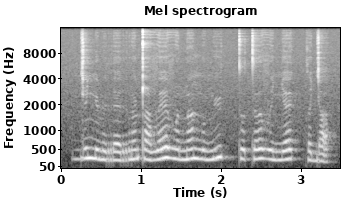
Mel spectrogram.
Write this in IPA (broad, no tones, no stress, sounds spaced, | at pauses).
ɟ ɪ ɲ ə ɳ ʏ r ɛ r ə̃ ʈ a v ɛ v ə̃ n̪ ɐ̃ ŋ ʊ ŋ y tː ʊ t ə v ɪ ɲ ɛ kː ɐ ɟ a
